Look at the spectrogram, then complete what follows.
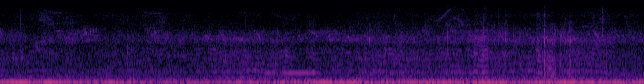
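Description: Flying insects buzzing close to the microphone, as a steady low hum.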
